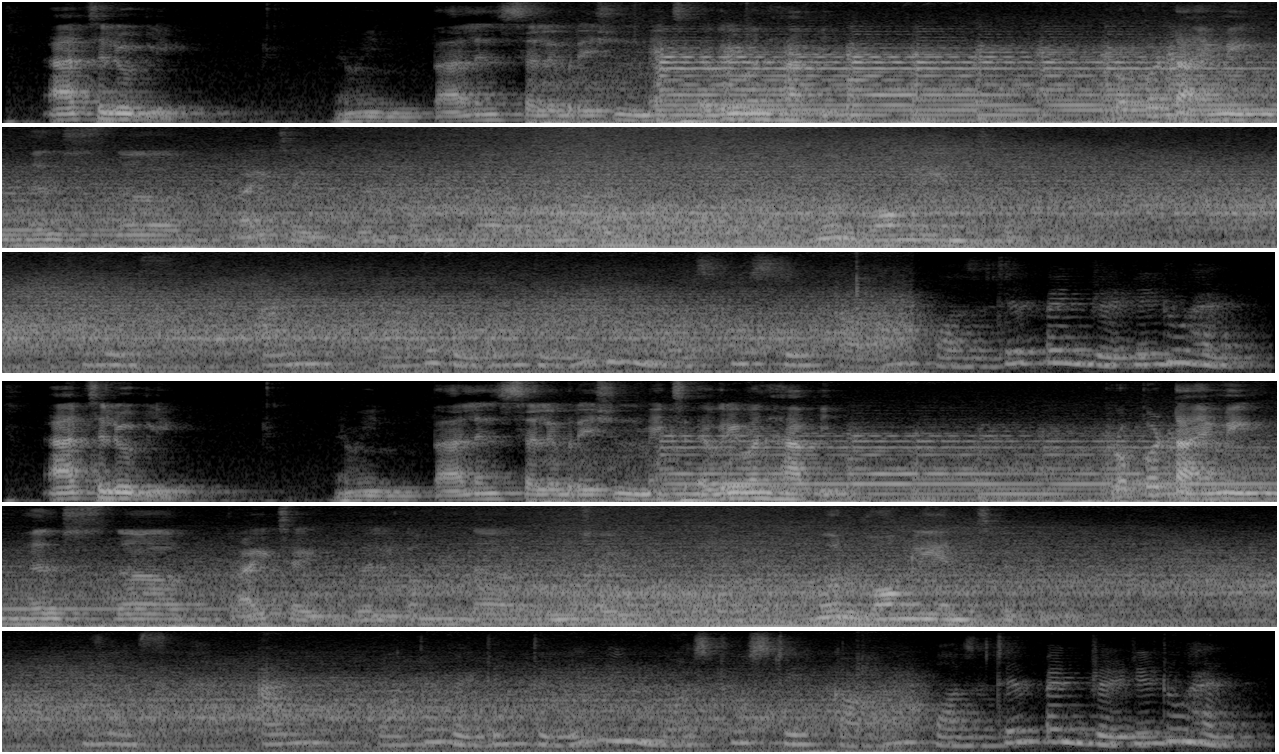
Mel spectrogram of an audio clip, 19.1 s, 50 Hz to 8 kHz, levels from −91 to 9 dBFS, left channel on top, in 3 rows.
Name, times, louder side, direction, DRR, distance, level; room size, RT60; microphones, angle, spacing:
voice 1, 0.2-0.9 1.7-4.3 5.5-9.6 10.4-11.8, right 2 dB, 15° right, 7 dB, 0.3 m, -32 dB
Motor vehicle (road), 2.6-17.3, left 1 dB, 85° left, 1.2 m, -33 dB
Electric guitar, 3.2-9.3, left 3 dB, 50° left, 0.4 m, -35 dB
voice 2, 13.1-14.3 14.6-18.9, right 1 dB, 60° right, 2 dB, 1.5 m, -38 dB
7.8 x 6.7 x 4.0 m, 0.82 s
head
